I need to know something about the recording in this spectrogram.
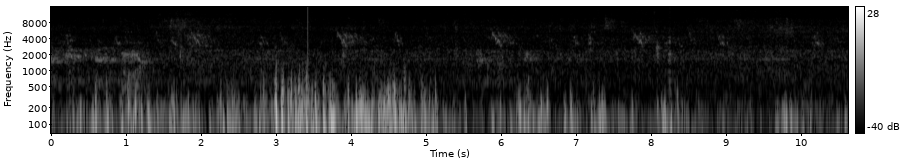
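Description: Wind buffeting the microphone in uneven gusts, strongest about three to five seconds in.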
